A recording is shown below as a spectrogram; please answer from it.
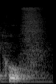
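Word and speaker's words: קוף: Kuf is one of the letters. Kuf is like K in English. So most people say kuf or kaf.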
